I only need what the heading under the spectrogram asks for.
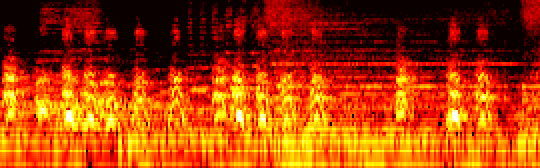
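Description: Several dogs bark in quick, overlapping bursts, a few yips and whimpery notes mixed in, steady throughout with no one speaking.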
